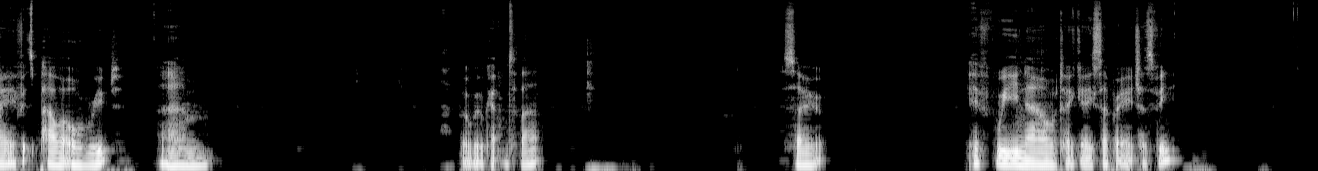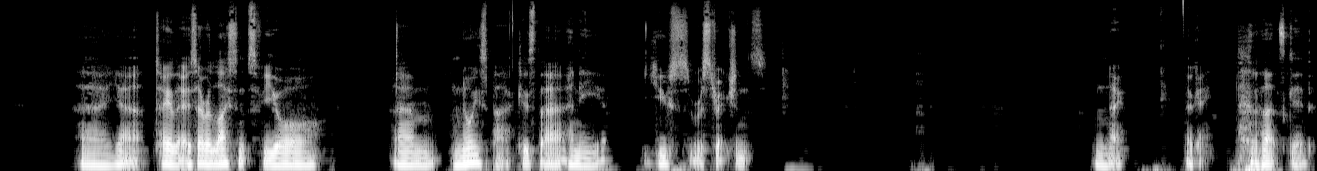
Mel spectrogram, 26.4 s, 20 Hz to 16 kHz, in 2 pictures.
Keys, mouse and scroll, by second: 2.0-4.1 middle drag, 4.1 scroll down 6, 4.2 middle click, 4.6 click, 5.2 middle click, 5.5 g, 7.2 middle click, 7.5-8.5 scroll up 4, 9.2-9.8 middle drag, 9.8 scroll down 4, 10.0-10.8 middle drag, 10.8 alt+click, 12.4-13.6 middle drag, 13.6-16.2 drag, 16.2-18.9 middle drag, 18.9 alt+click, 20.3 click, 20.7 x, 20.9 middle click, 21.4-22.0 scroll up 4, 22.0 scroll down 4, 22.1 middle click, 22.8-23.6 scroll up 8, 23.6 click, 25.0 drag, 25.7 click.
